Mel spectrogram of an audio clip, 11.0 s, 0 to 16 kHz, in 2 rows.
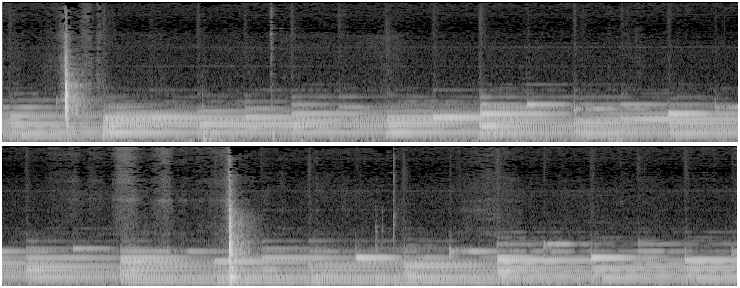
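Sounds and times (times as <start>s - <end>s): soft background music: 0.0s - 11.0s
knife slicing potato: 0.4s - 0.8s, 7.1s - 7.5s
knife knocking on wooden board: 7.2s - 7.5s.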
